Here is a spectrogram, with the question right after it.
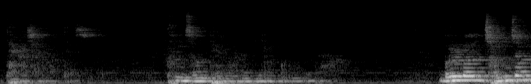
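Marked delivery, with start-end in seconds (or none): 0.0-0.9 soft, low, sincere sorry to his wife; tender apology. Retold or imitated. Husband apologizing to his wife after the fight, tender and soft. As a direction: fade to near whisper as you apologize.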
